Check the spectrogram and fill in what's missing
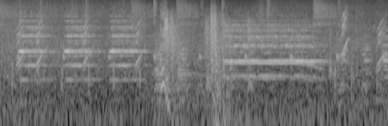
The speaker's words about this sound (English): So left click. Alright, left click. We're punching driftwood and turning it into wooden blocks.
